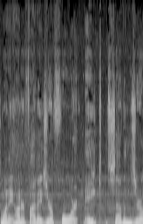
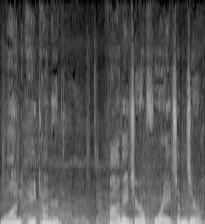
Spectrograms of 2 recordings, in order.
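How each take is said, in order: First: The number is read at a normal pace. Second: The number is read at a slower pace.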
